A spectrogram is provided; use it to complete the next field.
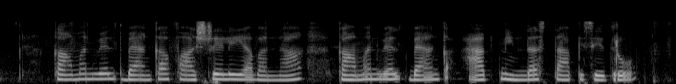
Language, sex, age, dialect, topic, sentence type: Kannada, male, 18-24, Mysore Kannada, banking, statement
